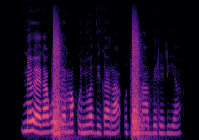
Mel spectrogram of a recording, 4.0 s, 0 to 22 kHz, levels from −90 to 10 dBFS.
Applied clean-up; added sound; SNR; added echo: none; Explosion; 2 dB; none.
